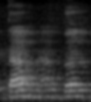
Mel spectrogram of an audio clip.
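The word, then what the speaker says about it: تبّ: اس کو تب اس طرح نہیں پڑھنا، یہ تو ساکن کا تلفظ ہے. صحیح ہے. اس کو کیسے پڑھنا ہے؟ تب.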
